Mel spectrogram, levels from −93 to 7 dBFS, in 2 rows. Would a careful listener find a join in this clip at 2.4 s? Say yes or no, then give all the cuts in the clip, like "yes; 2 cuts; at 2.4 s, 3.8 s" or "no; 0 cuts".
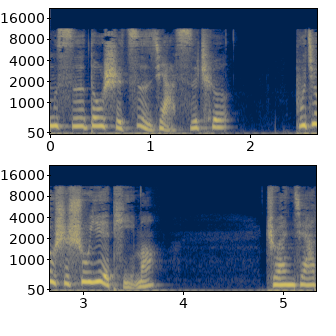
yes; 2 cuts; at 2.4 s, 4.0 s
